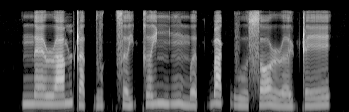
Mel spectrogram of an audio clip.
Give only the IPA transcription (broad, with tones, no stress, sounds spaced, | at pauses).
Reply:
n ɛ˧ ɹ a˧˥ m ʈ a˨˩ t̚ v ə˨˩ k̚ s ə˨˩˦ j k ə˧˥ j ɲ ə˧˥ ŋ m əː˨˩ t̚ ɓ a˦˥ k̚ v u˨˩ s ɔ˧˥ ɹ ə˨˩ j ʈ e˧˥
